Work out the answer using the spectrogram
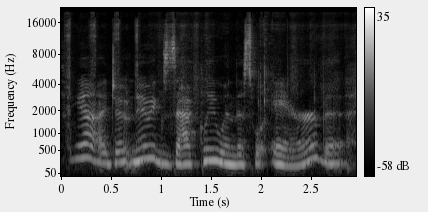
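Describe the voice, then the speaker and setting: A middle-aged woman, a little croaky, chatting casually and rambling as she crafts in her home studio, laughing at herself often. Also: a little high, animated, normal speed, noisy background. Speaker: craft channel host. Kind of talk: casual chat while crafting.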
